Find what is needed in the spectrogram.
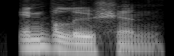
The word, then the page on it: involution: American English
